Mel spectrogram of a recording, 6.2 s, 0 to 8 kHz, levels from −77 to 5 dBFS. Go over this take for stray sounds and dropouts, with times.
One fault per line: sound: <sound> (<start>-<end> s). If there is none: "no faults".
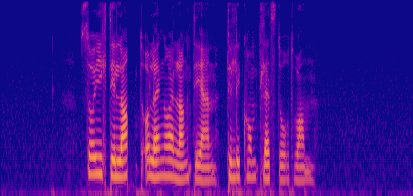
sound: dropout (1.9-2.0 s)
